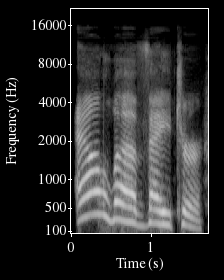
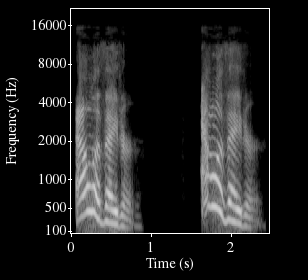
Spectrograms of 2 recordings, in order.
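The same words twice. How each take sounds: First: Elevator said slowly, syllable by syllable, louder; broken into syllables. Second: Said in the usual way. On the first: Shown as a demonstration. Teacher breaking up a word for a student, syllable by syllable. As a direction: tap out each part of Elevator. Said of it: "you can break it up".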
